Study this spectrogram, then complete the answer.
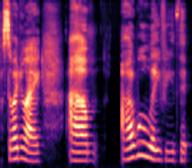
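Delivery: hiccup cuts the word; broken by a hiccup. Real, not acted. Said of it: "Sorry, I've got the hiccups".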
